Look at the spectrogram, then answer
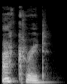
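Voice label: "acrid", British English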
